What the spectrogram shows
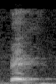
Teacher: the R's in French that are in coda positions do not exist in Creole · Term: R in coda positions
